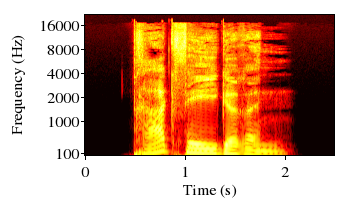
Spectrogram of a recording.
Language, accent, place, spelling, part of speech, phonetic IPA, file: German, Germany, Berlin, tragfähigeren, adjective, [ˈtʁaːkˌfɛːɪɡəʁən], De-tragfähigeren.ogg
- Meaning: inflection of tragfähig: 1. strong genitive masculine/neuter singular comparative degree 2. weak/mixed genitive/dative all-gender singular comparative degree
